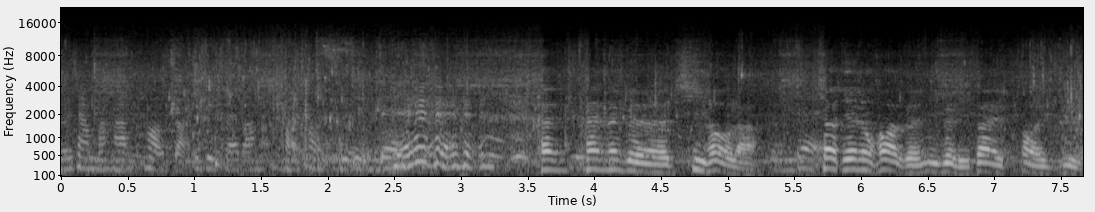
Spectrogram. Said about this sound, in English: To water the staghorn ferns, they submerge them into a bucket of water.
